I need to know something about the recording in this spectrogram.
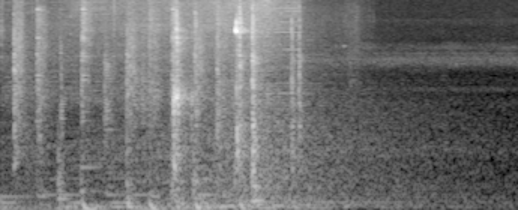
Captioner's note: Door opening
